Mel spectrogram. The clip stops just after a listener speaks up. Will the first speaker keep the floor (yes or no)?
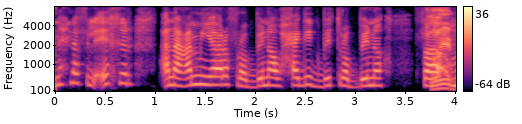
yes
